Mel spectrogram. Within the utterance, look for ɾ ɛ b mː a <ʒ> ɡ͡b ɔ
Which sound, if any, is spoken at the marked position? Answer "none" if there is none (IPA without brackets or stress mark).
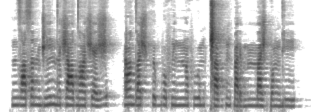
ʒ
